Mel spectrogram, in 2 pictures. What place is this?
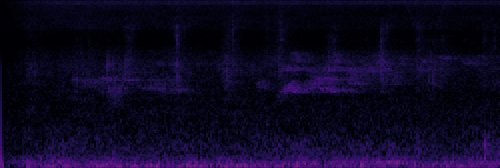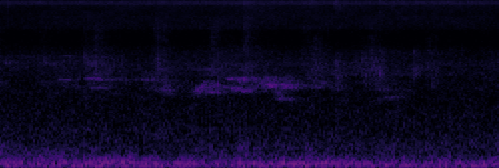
in a park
